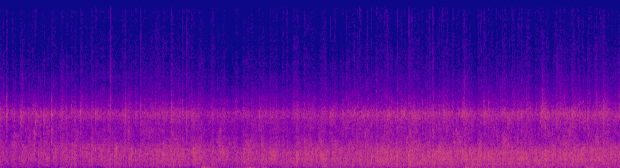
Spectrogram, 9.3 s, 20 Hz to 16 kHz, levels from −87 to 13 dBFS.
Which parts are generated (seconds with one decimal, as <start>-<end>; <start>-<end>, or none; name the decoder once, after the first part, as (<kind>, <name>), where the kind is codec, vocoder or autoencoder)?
0.7-4.9 (autoencoder, DAC-VAE)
